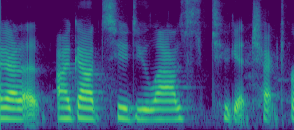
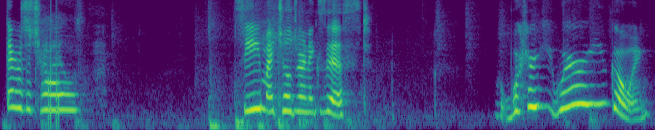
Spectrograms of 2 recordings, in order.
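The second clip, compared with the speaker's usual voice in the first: high playful voice; 10 semitones higher, 5 dB louder than usual. Real, not acted. Calling to child playfully.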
